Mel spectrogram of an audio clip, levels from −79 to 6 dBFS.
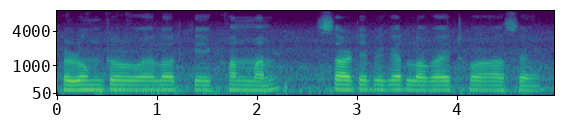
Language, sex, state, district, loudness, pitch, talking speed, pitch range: Assamese, male, Assam, Sonitpur, -19 LUFS, 130 Hz, 110 wpm, 125-135 Hz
